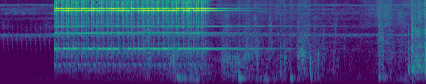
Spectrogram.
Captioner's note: phone ringing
